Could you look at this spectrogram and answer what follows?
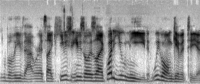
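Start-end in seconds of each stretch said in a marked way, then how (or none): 2.1-4.0 lightly put-on, slight hint of Cajun accent. Imitating Lincoln's talk as a joke: slight Cajun accent. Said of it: "this slight Cajun accent now".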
